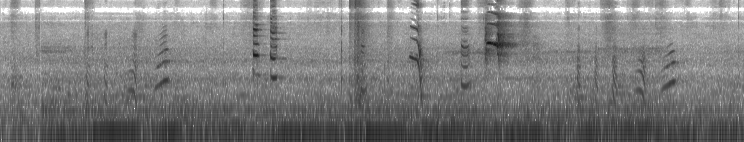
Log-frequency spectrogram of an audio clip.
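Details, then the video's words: A female Indian ringneck parakeet chirps loudly, a string of short, sharp, rising and falling whistled notes spread across several seconds, with one harsher squawk, over a constant low background hum. "Ringneck Female Loud Chirping Sound"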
